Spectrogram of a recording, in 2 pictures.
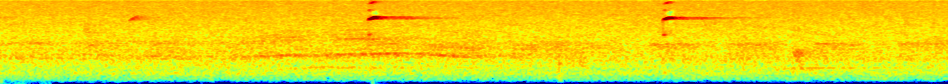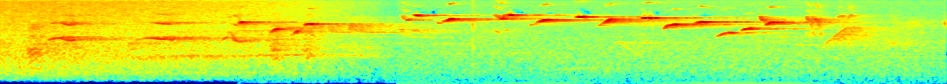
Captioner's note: birds chirps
